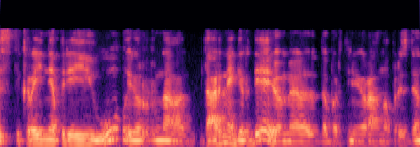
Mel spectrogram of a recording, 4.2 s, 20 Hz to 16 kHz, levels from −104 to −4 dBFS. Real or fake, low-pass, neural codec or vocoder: real; 7.2 kHz; none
